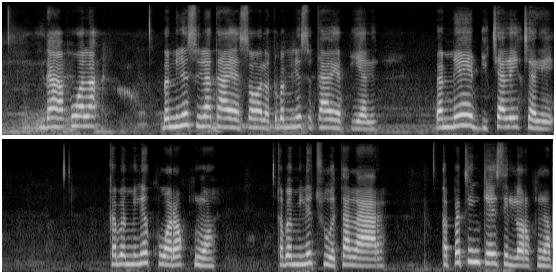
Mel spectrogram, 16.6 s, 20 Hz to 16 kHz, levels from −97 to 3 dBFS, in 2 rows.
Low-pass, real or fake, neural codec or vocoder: 14.4 kHz; fake; codec, 44.1 kHz, 2.6 kbps, SNAC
